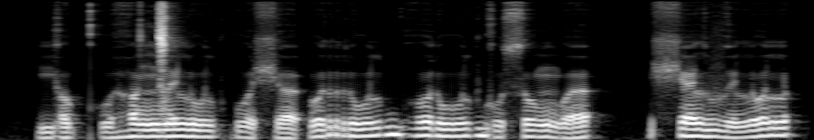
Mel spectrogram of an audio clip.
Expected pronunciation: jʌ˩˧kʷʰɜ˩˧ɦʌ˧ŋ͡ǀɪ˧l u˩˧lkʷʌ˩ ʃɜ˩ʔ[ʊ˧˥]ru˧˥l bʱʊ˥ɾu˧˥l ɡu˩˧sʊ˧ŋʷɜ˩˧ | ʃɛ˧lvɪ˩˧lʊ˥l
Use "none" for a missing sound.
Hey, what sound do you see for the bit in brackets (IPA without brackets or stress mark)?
ʊ˧˥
